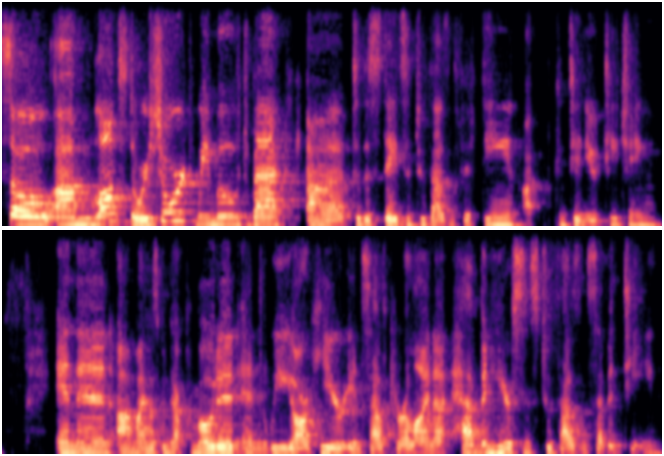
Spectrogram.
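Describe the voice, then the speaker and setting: Speaking at a moderate pace, a woman uses a French Canadian accent. Her pitch is medium and its variation ordinary. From Quebec, French Canada. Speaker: yoga studio owner. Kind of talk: interview. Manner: halting, many fillers.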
